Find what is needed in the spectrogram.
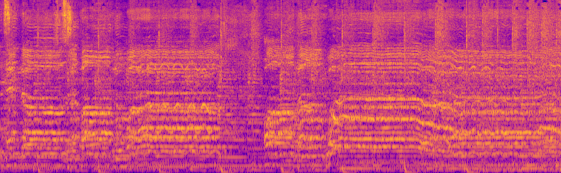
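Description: Choir singing a Christian worship song over a band, on long held notes, with a new chord coming in about four seconds in.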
